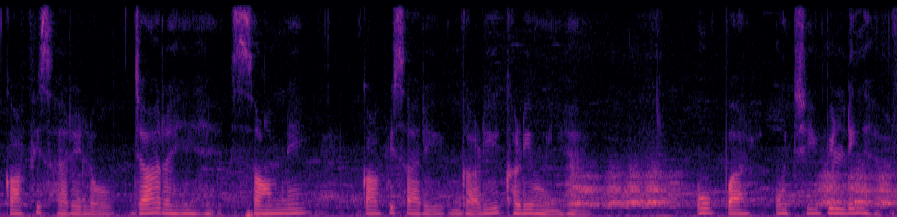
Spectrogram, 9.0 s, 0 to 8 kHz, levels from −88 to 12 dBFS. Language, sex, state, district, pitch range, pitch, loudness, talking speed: Hindi, female, Uttar Pradesh, Muzaffarnagar, 145-170 Hz, 155 Hz, -35 LUFS, 115 wpm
